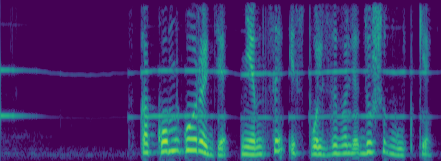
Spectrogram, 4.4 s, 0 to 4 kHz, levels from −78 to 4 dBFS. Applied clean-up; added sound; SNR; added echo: neural mask model RNNoise.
